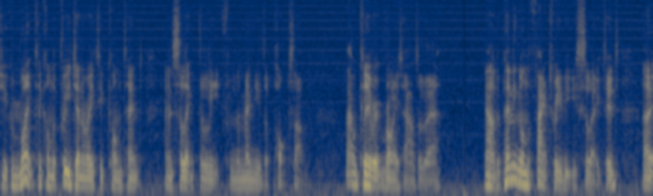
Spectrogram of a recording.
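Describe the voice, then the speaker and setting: A man with a voice on the low side narrates a casual software tutorial step by step. He's conversational and explanatory, often pausing with "uh."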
